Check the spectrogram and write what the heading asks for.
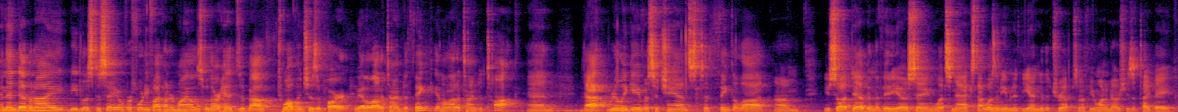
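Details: Adult male speaker; normal speech.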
